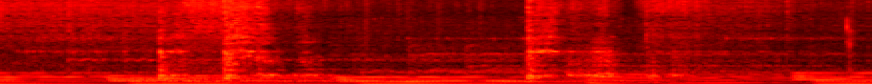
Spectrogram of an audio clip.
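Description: Potato and eggplant pieces sizzle steadily in a pan while being stirred and scraped, with a continuous hiss under a low hum and a few brief clinks.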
